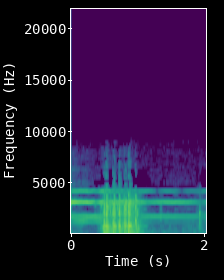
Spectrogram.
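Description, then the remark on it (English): A telephone rings once in a short, rattling burst over a steady high-pitched electrical tone, then the tone lingers alone as the ring stops. The ring is moderately loud. “I better answer it. It might be the operator.”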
